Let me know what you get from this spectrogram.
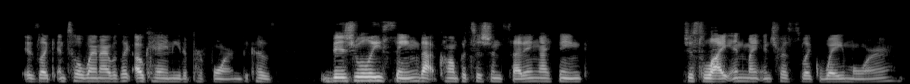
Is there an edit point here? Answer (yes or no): no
